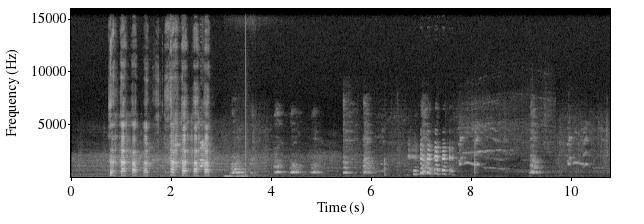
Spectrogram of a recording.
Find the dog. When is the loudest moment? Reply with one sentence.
The volume of the dog peaks at 3 seconds.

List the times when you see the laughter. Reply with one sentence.
You can hear the laughter from 0.8 to 2.8 s and from 6.2 to 8.1 s.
